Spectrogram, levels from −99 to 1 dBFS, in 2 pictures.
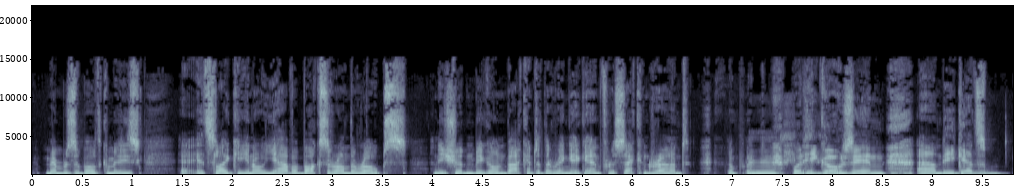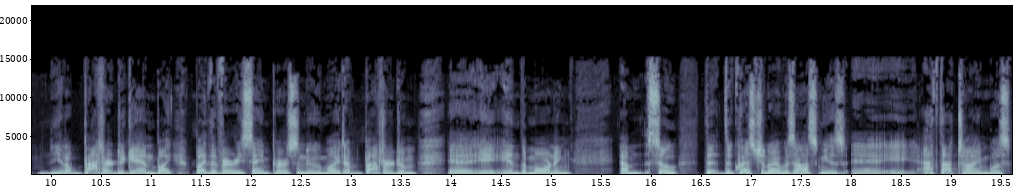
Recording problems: squashed, flat; heavily

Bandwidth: 15 kHz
